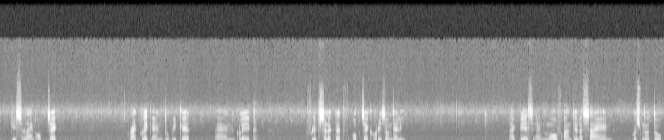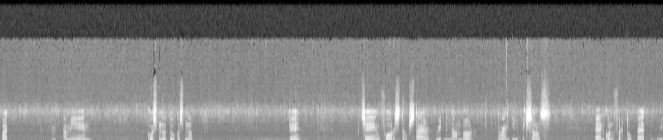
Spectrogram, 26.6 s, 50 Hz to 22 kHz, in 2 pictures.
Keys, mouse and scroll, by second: 0.1 right click, 3.1 click, 9.8 click, 10.9-14.1 drag, 14.2-14.8 ctrl+scroll up 1, 15.1-17.0 ctrl+drag, 17.2 ctrl+scroll down 1, 17.9 ctrl+scroll up 1, 18.5 ctrl+shift+click, 19.5 click, 21.0 click, 21.8 click, 23.0 2, 23.4 0, 23.8 Return, 24.3 click, 26.1 click.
